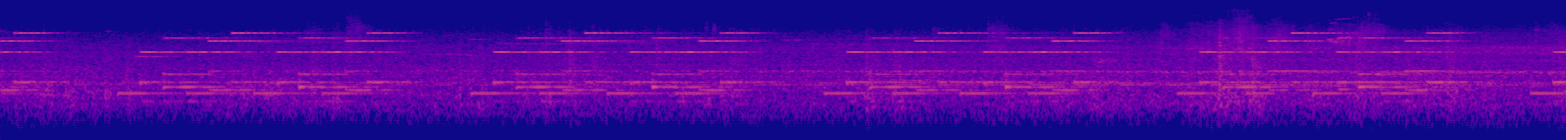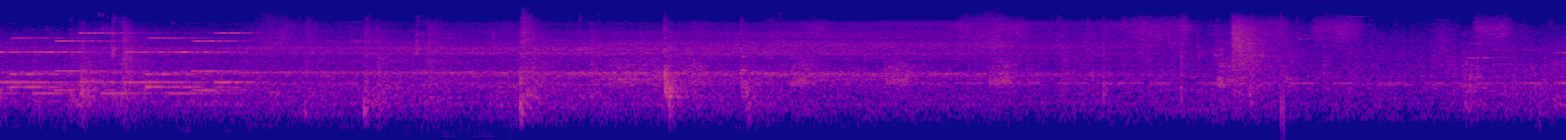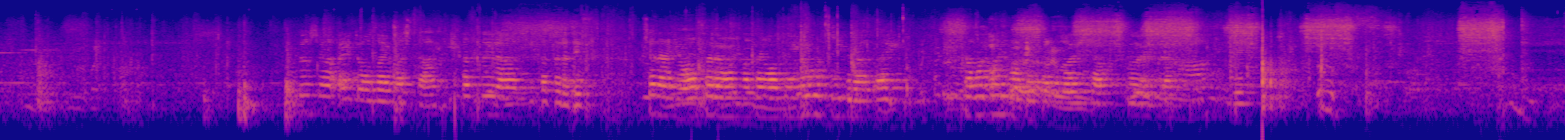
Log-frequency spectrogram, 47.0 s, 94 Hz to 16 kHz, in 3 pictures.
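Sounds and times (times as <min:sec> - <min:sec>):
bell-like chime melody: 0:00.0 - 0:00.6, 0:01.2 - 0:11.2, 0:11.8 - 0:18.5
electric train whine: 0:00.0 - 0:27.8.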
